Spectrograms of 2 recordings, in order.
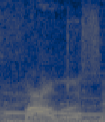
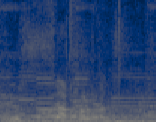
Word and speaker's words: Bucephalus: What kind of name is phallus, anyway? It's pronounced Bucephalus. See now, just mispronounce the name, and we're not talking about a horse.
